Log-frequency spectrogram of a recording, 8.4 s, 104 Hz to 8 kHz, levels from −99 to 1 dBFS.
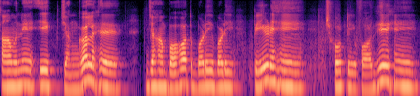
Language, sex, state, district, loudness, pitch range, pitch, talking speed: Hindi, male, Jharkhand, Deoghar, -19 LUFS, 155-170 Hz, 160 Hz, 95 wpm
